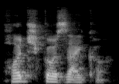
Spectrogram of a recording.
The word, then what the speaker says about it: Chodzko: people don't try my last name but it's hodgko it's a polish name yeah it's a it's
